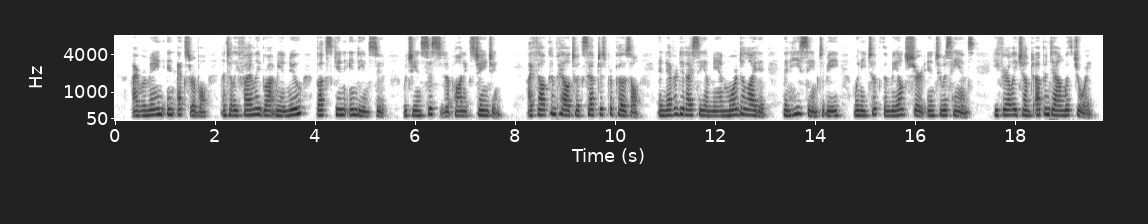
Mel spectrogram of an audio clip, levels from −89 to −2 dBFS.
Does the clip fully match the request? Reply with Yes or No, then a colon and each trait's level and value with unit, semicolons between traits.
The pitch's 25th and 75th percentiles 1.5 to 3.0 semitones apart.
Yes: narrow, 2.4 semitones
